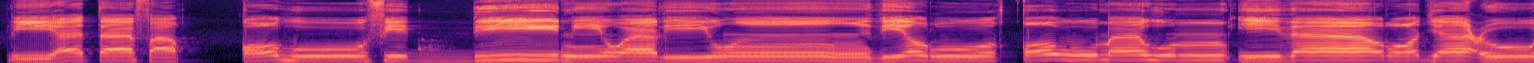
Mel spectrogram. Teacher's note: Kalau misalnya Bunda mau lanjut nggak berhenti di din, maka dinya cukup 2 harokat, kasroh ketemu ya sukun. Din ini dibaca lebih dari 2 harokat kalau berhenti.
